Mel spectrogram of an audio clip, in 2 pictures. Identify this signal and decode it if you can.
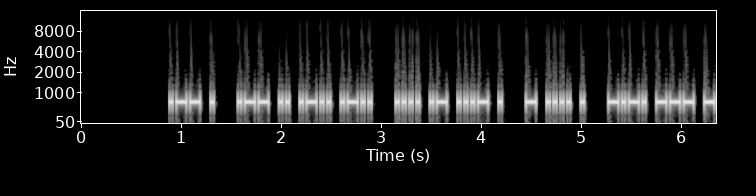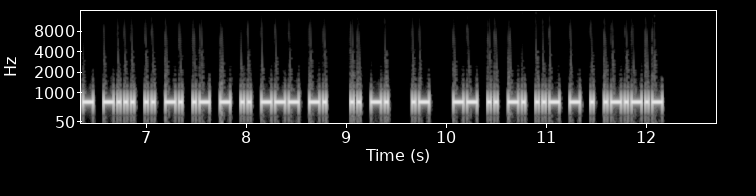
Morse code, heard as a keyed tone, about 34 wpm, 700 Hz. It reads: WE WILL HAVE THE COMBINATION IN A MINUTE.
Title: Sentences from Top 1000 Words - Review Part 6 - 35wpm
